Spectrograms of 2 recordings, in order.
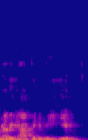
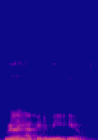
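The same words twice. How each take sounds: First: It is said in a bright, energetic voice. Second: It is said in a flat, monotone voice. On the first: The speaker comes across as full of positive energy. The speaker calls it right. "You want to project positive, vibrant energy?" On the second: The speaker does not come across as energetic. The speaker calls it wrong. "It is just rather droll and monotone"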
